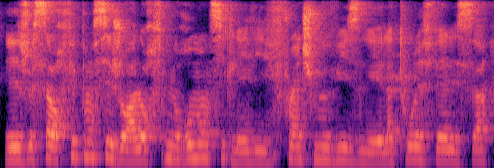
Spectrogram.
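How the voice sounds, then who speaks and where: A woman's voice: lowish voice, steady tone, a little fast, darkish tone. A woman hosting a language-learning video, explaining in a casual, chatty way with slang fillers. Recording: echoey room.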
